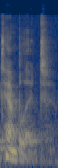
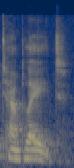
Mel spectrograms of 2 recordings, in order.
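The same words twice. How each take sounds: First: It is said with an American pronunciation. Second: It is said with a British pronunciation. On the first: "In American English, we say template" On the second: "in British English, they say template"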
